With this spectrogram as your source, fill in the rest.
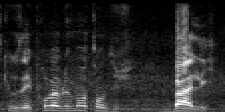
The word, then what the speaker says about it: vale: Balai. Balai. Vous voyez que je prononce comme un B, pourtant ça s'écrit avec un V.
